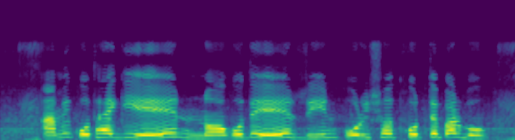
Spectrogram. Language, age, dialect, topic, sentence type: Bengali, 18-24, Rajbangshi, banking, question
